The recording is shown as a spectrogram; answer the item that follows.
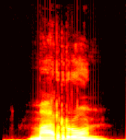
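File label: brown, Spanish, female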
